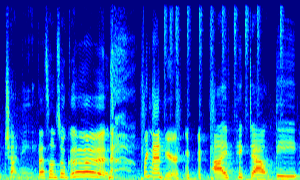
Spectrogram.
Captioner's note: chuckling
